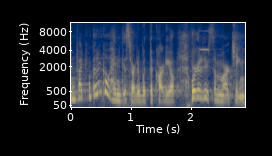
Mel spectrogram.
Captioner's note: timer beeps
